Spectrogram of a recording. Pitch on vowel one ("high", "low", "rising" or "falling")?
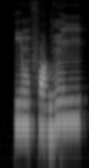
low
